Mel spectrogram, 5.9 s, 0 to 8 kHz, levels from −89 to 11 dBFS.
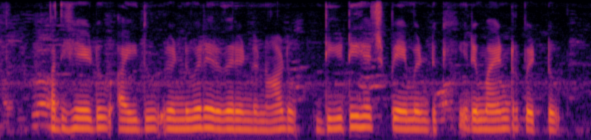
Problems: none marked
